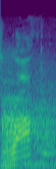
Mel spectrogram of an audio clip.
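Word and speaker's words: ろく: 61 in Japanese that's Rock to itch the number six is rock and the number one is pronounced itch one two and the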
